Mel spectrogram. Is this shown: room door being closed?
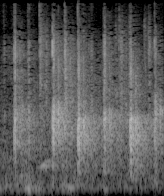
no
